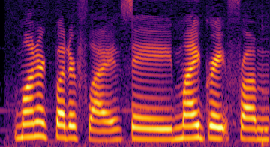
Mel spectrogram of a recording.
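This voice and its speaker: Music plays in the background as a woman with an American accent talks at a fairly slow pace. Her fairly high voice has a monotone, flat intonation. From United States. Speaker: amateur potter, music student. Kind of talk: interview answer. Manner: casual.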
